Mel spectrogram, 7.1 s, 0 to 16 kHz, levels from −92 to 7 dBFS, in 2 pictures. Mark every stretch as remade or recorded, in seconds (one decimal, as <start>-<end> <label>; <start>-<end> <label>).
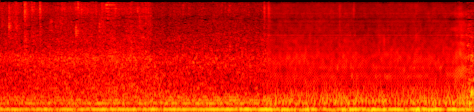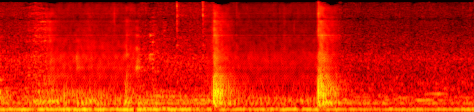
0.0-2.0 recorded; 2.0-3.5 remade; 3.5-3.9 recorded; 3.9-4.6 remade; 4.6-5.1 recorded; 5.1-6.1 remade; 6.1-7.1 recorded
